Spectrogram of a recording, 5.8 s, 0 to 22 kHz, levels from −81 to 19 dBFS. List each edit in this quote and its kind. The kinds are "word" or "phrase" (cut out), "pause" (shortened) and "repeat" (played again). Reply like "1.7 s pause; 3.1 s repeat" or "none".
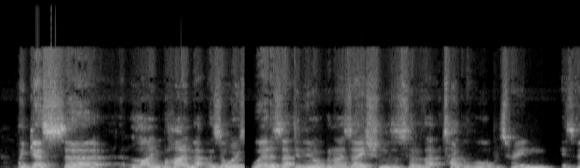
2.4 s phrase; 2.9 s word

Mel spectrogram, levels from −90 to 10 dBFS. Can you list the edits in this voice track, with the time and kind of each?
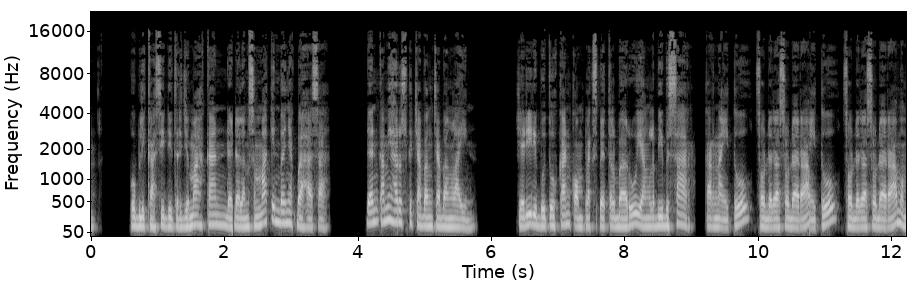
2.1 s word; 4.7 s word; 9.1 s pause; 10.8 s repeat

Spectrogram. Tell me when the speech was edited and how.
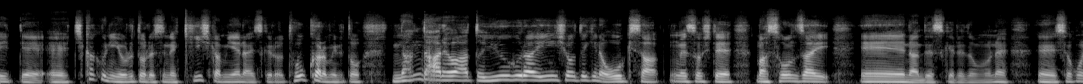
6.6 s pause

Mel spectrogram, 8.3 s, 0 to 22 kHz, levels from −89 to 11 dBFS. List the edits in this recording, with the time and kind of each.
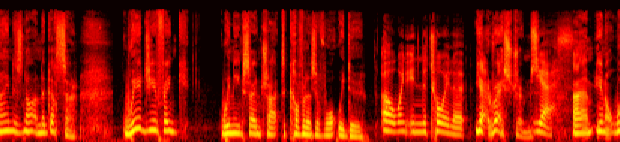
1.5 s pause; 2.7 s pause; 3.2 s word; 4.1 s word; 5.4 s word

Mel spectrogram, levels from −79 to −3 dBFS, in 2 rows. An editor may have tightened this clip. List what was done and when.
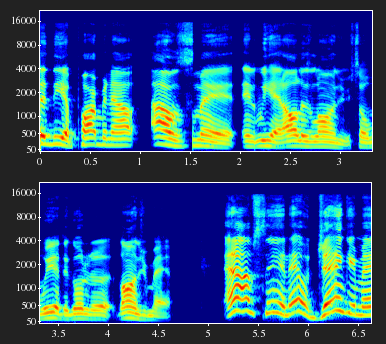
1.5 s word; 2.1 s word

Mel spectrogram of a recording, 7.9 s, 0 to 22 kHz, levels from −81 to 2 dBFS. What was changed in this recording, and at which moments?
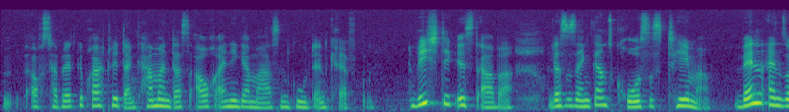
5.9 s word

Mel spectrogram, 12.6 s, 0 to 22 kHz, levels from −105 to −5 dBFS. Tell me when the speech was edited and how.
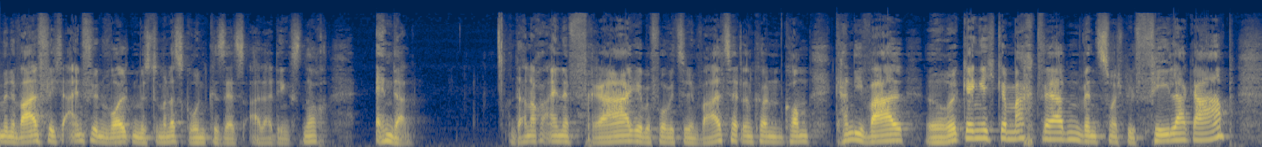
none

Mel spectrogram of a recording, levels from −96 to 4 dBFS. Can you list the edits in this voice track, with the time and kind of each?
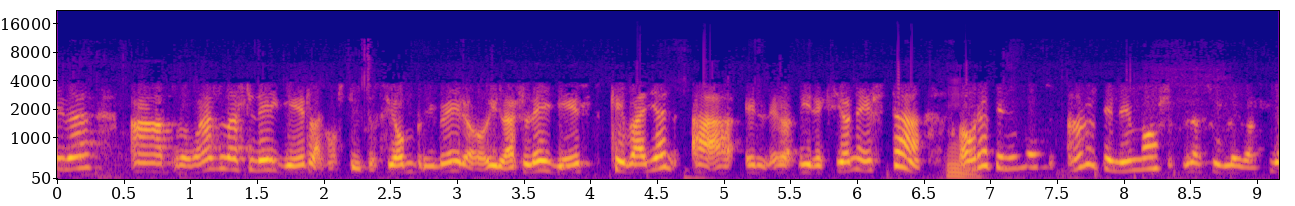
4.1 s pause

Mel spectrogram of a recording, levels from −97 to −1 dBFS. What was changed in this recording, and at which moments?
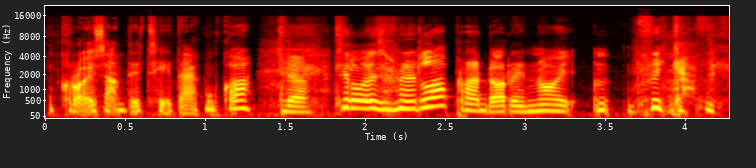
1.0 s word; 1.8 s word

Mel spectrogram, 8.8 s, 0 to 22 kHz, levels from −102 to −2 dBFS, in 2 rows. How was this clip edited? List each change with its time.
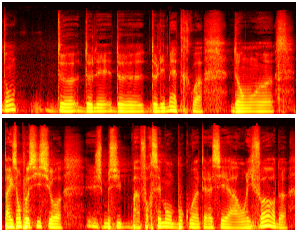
none

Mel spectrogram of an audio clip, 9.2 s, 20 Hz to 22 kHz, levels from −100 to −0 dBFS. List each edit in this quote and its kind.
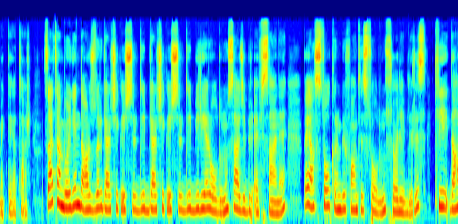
3.0 s repeat

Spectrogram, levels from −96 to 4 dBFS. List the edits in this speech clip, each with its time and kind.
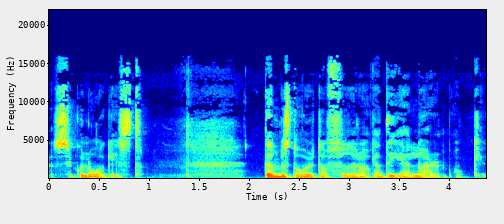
3.2 s word

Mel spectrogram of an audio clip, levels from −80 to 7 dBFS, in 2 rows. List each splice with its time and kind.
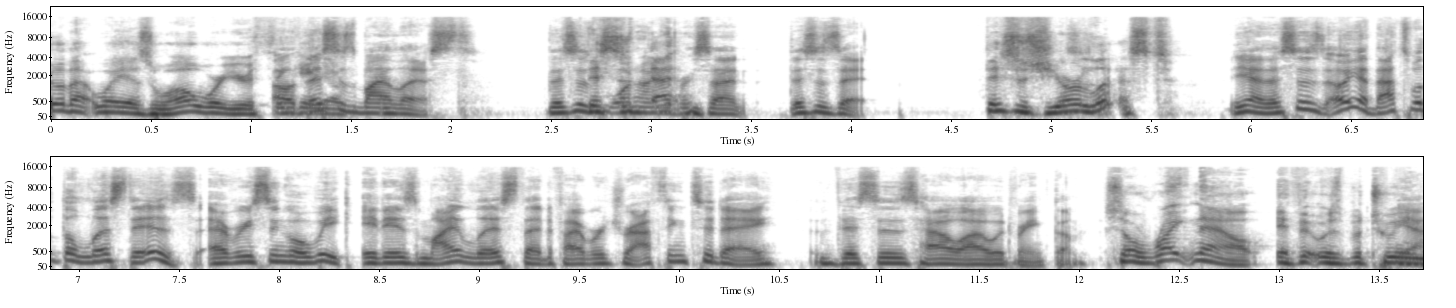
3.6 s pause; 12.1 s pause

